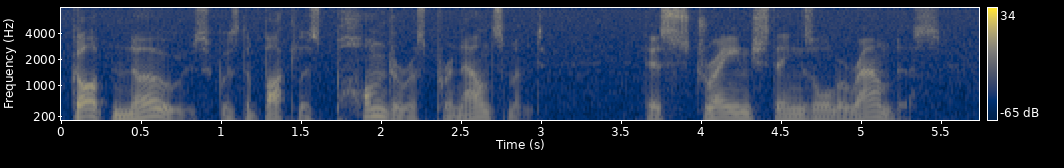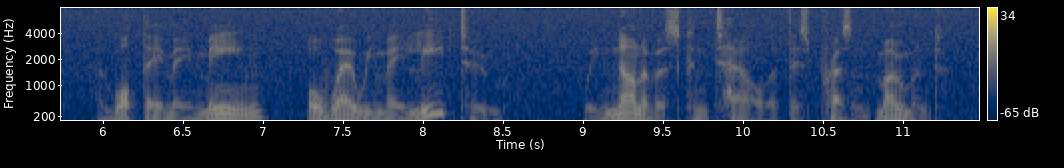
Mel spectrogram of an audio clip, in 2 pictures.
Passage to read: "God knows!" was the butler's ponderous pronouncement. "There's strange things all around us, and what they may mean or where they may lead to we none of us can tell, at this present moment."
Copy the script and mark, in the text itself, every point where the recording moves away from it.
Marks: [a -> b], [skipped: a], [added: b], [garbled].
"God knows!" was the butler's ponderous pronouncement. "There's strange things all around us, and what they may mean or where [they -> we] may lead to we none of us can tell, at this present moment."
